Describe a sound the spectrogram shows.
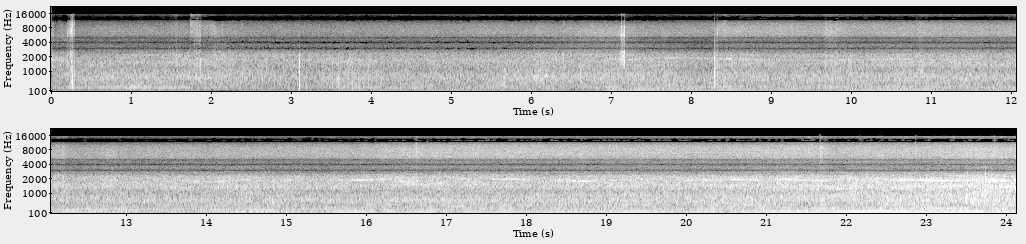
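An off-road vehicle's engine rumbles as it crawls slowly over rough ground.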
